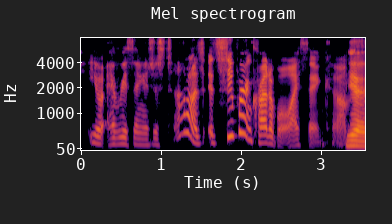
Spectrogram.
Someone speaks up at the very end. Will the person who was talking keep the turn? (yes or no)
no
